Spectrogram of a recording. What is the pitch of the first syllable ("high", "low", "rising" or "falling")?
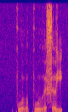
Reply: rising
